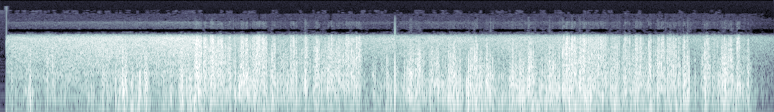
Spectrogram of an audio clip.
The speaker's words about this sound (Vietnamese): Tuy trời chẳng mưa, nhưng bị luồng gió biển thổi mạnh vào, làm chúng tôi cũng muốn ngất ngư.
